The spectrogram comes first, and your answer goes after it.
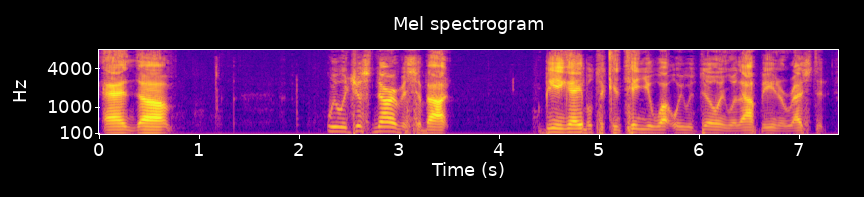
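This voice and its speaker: An older man speaks in a fairly low voice. He tells his story conversationally, as a guest in an interview. The sound is close and dry. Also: moderate pace, pauses often, a bit bright, no echo. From United States. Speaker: interview guest, ham radio operator.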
